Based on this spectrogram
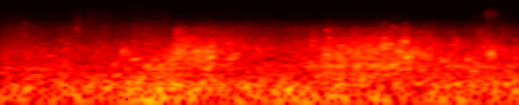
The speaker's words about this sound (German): Es plätschert der Bach. Es rauschen Strom und Wasserfall.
